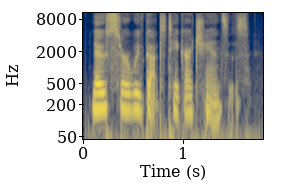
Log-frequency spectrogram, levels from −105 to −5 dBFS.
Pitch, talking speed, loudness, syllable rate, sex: 155 Hz, 235 wpm, -22 LUFS, 6.5 syllables/s, female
